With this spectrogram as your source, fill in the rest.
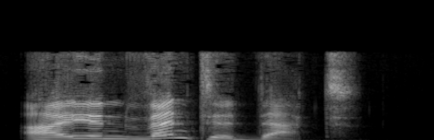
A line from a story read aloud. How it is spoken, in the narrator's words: Porfirio shouted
